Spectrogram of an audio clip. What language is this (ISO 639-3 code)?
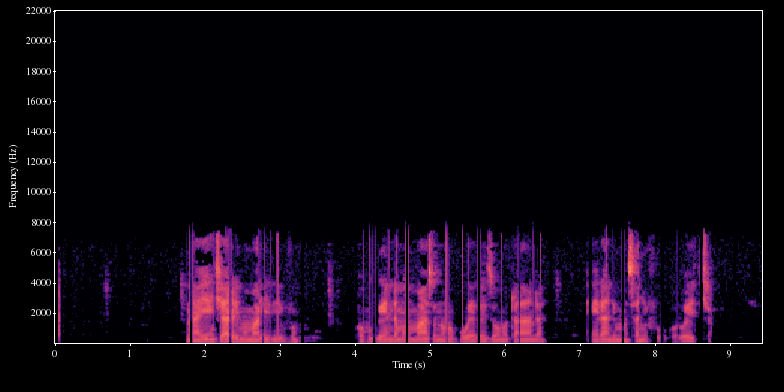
lug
